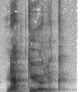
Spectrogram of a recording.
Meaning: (adverb) 1. naturally 2. of course; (adjective) natural
- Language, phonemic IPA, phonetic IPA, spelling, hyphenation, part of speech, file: Dutch, /naːˈtyrlək/, [naːˈtyːrlək], natuurlijk, na‧tuur‧lijk, adverb / adjective, Nl-natuurlijk.ogg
